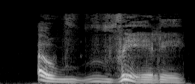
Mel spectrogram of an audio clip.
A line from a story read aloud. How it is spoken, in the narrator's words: she sputtered, going rather red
